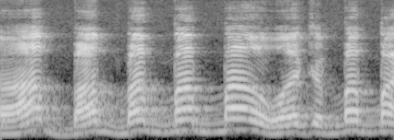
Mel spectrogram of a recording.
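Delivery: lightly imitated crooner's bu-bu stammer. Host shows how the singer always talked, lightly imitated. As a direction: bounce along on the bu-bu syllables. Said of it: "[name] would always go".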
